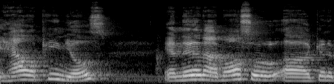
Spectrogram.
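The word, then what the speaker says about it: jalapeño: be having some jalapeno that's spelled with a J some people might say jalopy know it's really jalapenos and then I'm also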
